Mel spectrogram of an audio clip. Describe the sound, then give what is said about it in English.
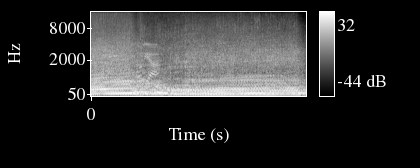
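A motorbike drives past with a loud, dense engine rumble that runs steadily through the whole stretch, while people talk over it. “I wish that the podcast could see the amazing bike that's driving by”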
